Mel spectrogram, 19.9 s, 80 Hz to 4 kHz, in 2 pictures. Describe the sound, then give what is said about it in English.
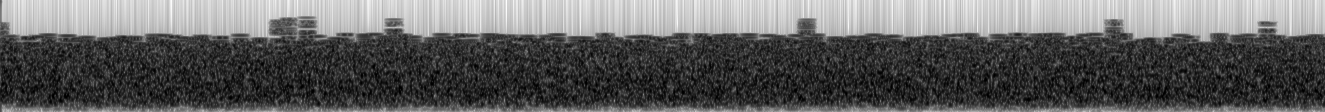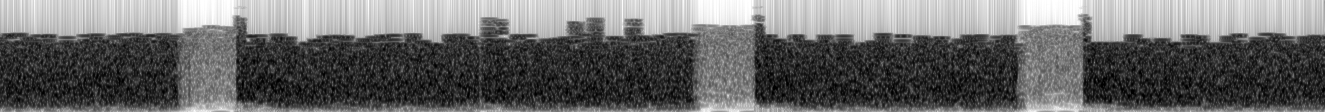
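Steady, loud radio static hisses through a narrow band from a weak satellite downlink, the satellite just coming into range, cut by three brief dropouts near the end. No voices are heard. “Echo Mirror 5-5, yeah, just barely hearing the bird, it's just getting here.”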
